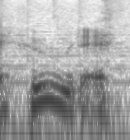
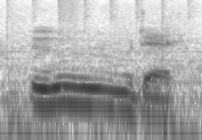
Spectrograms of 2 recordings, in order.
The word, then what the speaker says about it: Oodie: Did you just say hoodie? No, and oodie.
